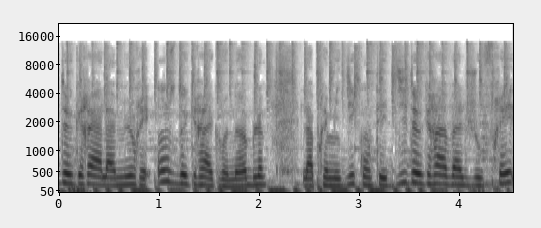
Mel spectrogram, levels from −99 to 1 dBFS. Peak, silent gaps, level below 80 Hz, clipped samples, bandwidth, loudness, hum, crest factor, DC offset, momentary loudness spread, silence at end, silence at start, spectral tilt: -10 dBFS; none; -30 dBFS; under 0.1%; 14 kHz; -23 LUFS; none; 12 dB; under 0.1%; 3 LU; 0 s; 0 s; -5.5 dB/octave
